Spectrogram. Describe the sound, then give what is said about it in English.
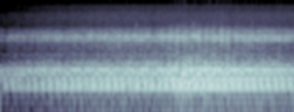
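A car engine roars with a steady droning hum, swelling louder toward the middle and then easing slightly, like a car rushing by at high speed. No voices. “But it was a car, all right, Max. Going like blazes, too.”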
